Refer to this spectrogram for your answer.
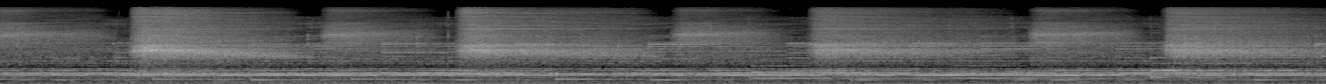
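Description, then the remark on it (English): Steady, rhythmic circular breathing, each full inhale through the nose and exhale through the mouth following the last without pause, roughly every two to three seconds, over a soft sustained musical drone. “And we're going to enter into round two, circular breathing. Breathing all the way in through your nose and out through the mouth.”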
